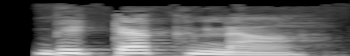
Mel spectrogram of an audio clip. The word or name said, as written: भिटकना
